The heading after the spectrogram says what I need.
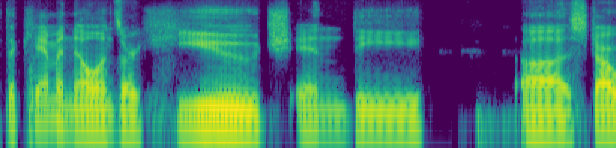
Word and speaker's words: Kaminoans: But the Kaminoans were very, very interlocked with everything that was going on during this period. So they're from Kamino. How do you say it? Is it Kaminoans? It's Kaminoans. Kaminoans.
